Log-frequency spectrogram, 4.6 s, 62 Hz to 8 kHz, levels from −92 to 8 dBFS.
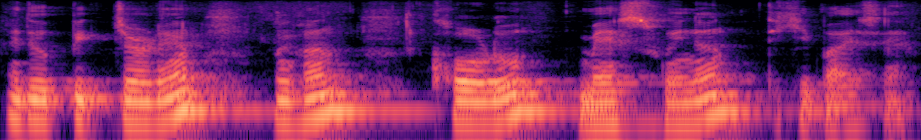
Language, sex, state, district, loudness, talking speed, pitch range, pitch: Nagamese, male, Nagaland, Kohima, -19 LUFS, 155 wpm, 115-175 Hz, 155 Hz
